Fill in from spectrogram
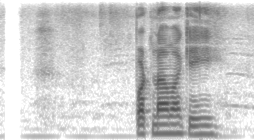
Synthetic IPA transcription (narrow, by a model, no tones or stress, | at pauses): pʌʈnamãkeɦi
